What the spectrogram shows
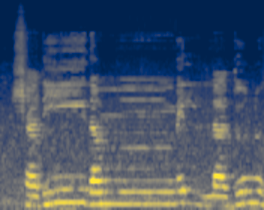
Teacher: تنوین کو ہم میم مشدد کے ساتھ ملائیں گے، اس میم مشدد کو ہم نے لام کے ساتھ ملانا ہے، نون سائلنٹ ہو جائے گا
